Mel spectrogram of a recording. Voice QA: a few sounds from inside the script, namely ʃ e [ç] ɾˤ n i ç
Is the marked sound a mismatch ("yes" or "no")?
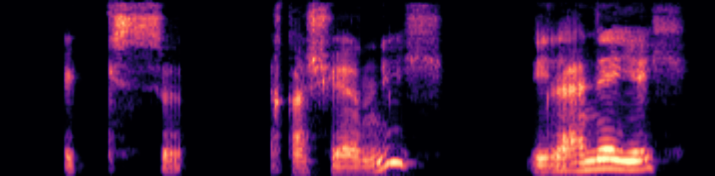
yes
